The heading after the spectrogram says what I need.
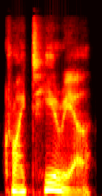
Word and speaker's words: criteria: The word is criteria. Say it again. Criteria. Many speakers struggle with the final unstressed vowels. Remember that this word has an important stress pattern starting on the second syllable.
